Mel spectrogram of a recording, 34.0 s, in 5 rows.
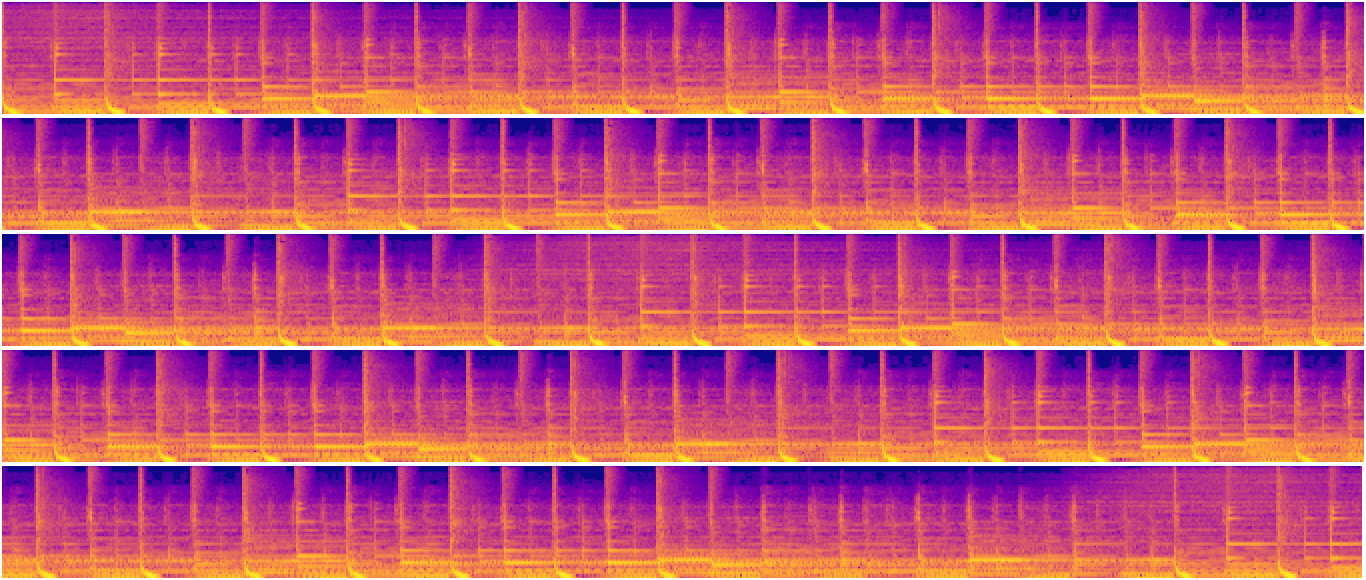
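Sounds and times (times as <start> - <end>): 
business promo music loop: 0.0 - 34.0.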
